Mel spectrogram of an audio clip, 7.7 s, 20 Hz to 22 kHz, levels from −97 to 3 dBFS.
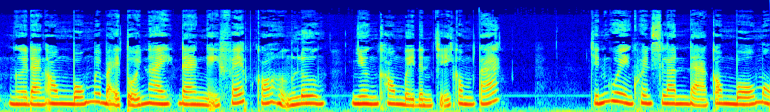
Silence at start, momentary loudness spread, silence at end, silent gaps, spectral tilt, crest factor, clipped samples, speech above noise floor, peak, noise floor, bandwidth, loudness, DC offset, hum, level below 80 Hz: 0.1 s; 5 LU; 0 s; none; -6 dB/octave; 14 dB; under 0.1%; 31 dB; -4 dBFS; -48 dBFS; 14.5 kHz; -18 LUFS; under 0.1%; none; -48 dBFS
